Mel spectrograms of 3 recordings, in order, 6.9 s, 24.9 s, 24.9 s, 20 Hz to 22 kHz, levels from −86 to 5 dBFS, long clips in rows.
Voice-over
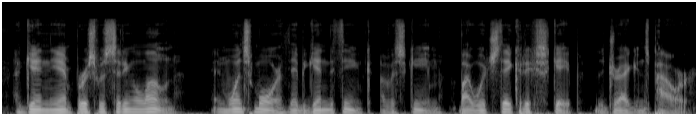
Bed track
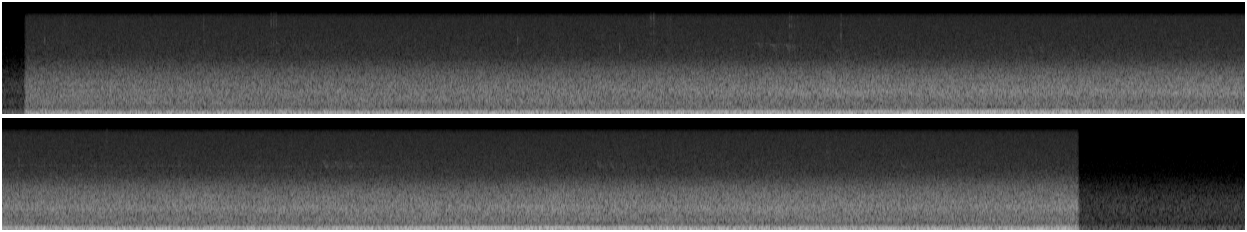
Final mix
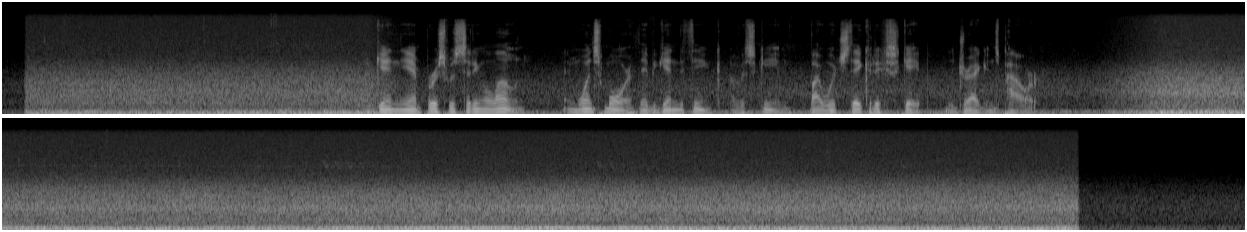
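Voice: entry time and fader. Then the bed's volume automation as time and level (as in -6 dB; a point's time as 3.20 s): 3.50 s, -2.5 dB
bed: 3.67 s -4.5 dB
4.09 s -19.5 dB
10.90 s -19.5 dB
11.60 s -2.5 dB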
